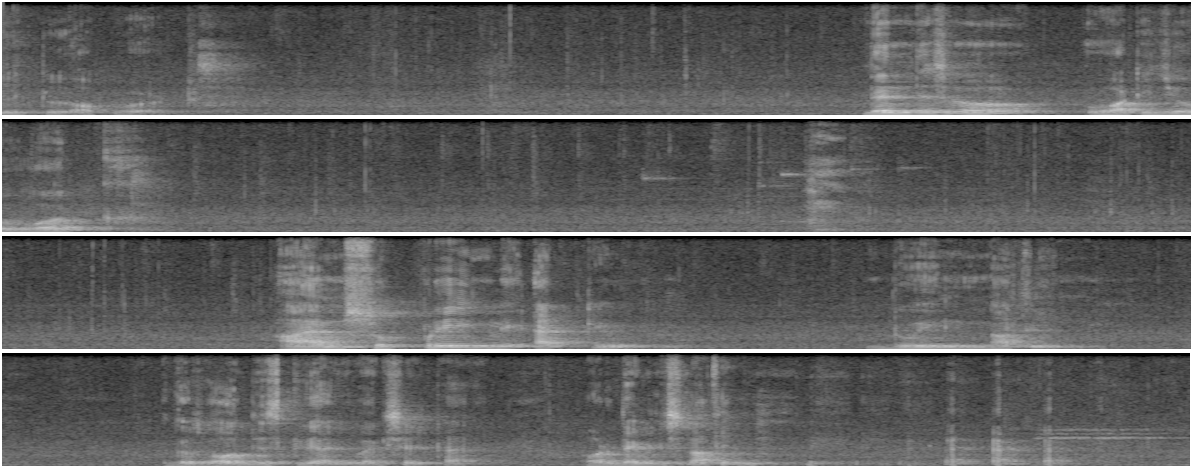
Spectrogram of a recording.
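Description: An elderly man speaks calmly into a microphone, with pauses, in a room with a slight echo.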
